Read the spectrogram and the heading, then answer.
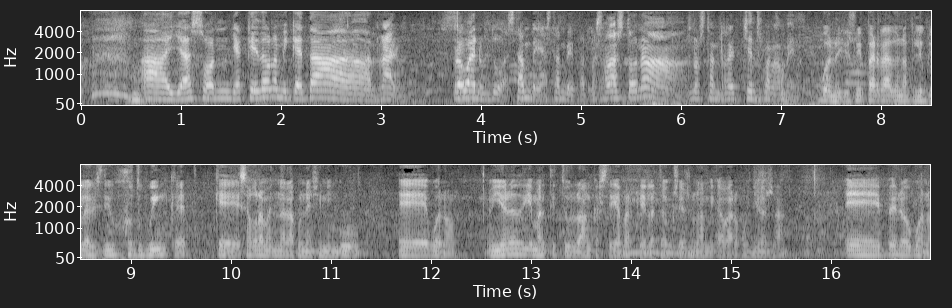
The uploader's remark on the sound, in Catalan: EN DIRECTE desde la Fira de la Candelera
